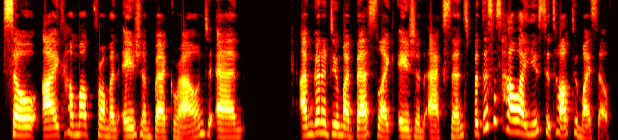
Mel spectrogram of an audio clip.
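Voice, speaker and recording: A woman's voice: medium pitch, lively intonation, a little slow. A woman acupuncturist speaking as an interview guest and giving upbeat, encouraging advice. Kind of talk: interview talk.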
